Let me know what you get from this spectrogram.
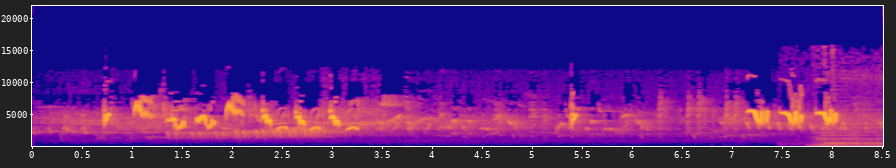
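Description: Woodland birdsong: several birds chirping in quick, high, sweeping notes, busiest in the first three seconds and again near the end. Near the end, music with low held notes comes in.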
